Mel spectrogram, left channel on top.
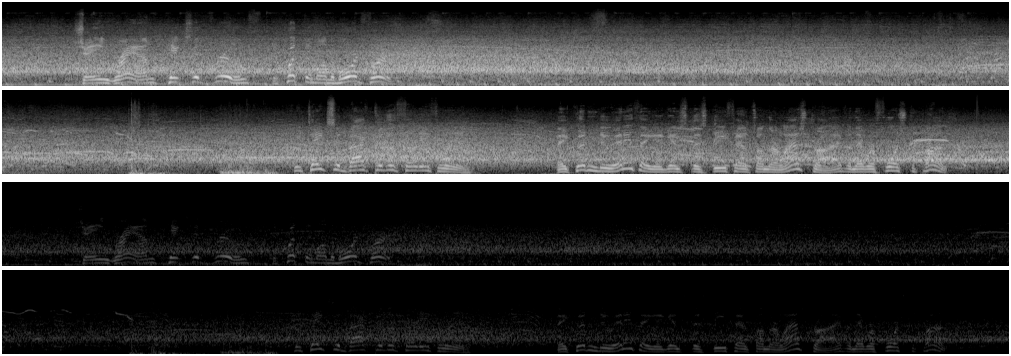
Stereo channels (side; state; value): right; quieter; 35.6 dB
